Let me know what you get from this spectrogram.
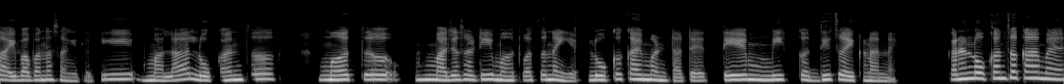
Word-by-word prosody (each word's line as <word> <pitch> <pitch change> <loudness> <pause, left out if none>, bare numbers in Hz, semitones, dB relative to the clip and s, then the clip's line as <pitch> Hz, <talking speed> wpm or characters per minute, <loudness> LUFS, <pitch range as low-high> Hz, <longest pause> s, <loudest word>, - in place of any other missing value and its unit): आई 195 -3 -1
बाबांना 200 +2 -1
सांगितलं 175 -6 -8
की 235 +2 -1
मला 190 +5 0
लोकांचं 220 +3 0 0.6
मत 215 +1 +2
अ, 225 0 +2 0.4
माझ्यासाठी 215 +1 +2
महत्वाचं 195 0 0
नाही 195 -7 +1
आहे. 160 - -11
लोकं 210 +4 0
काय 235 -1 +3
म्हणतात 185 -7 +1
आहेत 175 -1 -4 0.2
ते 220 +2 +3
मी 215 -1 +3 0.2
कधीच 215 +3 -1
ऐकणार 185 -4 -1
नाही 160 - -8 0.5
कारण 245 +3 +4
लोकांचं 280 +2 +2
काम 290 -2 +3
आहे 240 -2 +1
215 Hz, 140 wpm, -23 LUFS, 195-230 Hz, 0.6 s, कारण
